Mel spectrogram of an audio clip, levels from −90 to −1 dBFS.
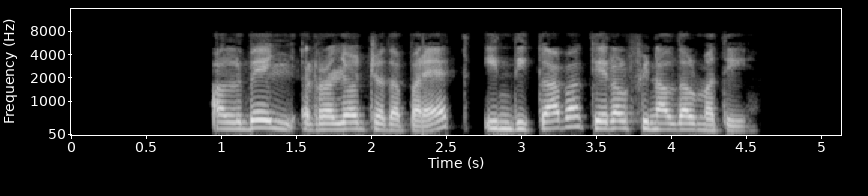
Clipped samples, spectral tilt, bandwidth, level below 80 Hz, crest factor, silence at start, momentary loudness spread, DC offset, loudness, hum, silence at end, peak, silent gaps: under 0.1%; -6 dB/octave; 7.8 kHz; -60 dBFS; 14 dB; 0.95 s; 5 LU; under 0.1%; -18 LUFS; none; 0.65 s; -4 dBFS; 2.68-2.75 s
